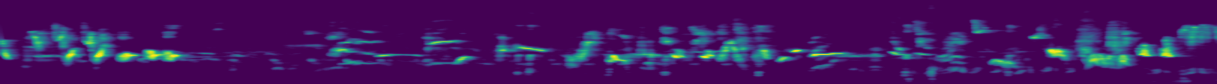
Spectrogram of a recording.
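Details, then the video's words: Lesser goldfinch in sustained song: a continuous stream of rapid high twitters, buzzy notes and sliding whistles, growing denser toward the end. "Jilguero Aliblanco Canto - Lesser Goldfinch Song - Lesser Goldfinch Call -Spinus Psaltria"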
